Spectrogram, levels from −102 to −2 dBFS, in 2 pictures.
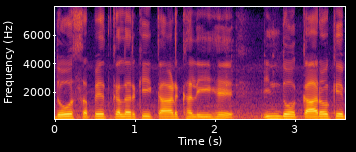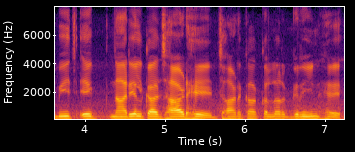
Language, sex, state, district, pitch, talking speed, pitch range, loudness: Hindi, male, Gujarat, Valsad, 145 Hz, 175 wpm, 140-155 Hz, -18 LUFS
